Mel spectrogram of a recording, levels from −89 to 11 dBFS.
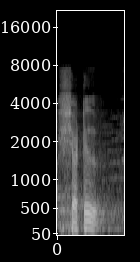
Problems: constant background noise, continuous background conversations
